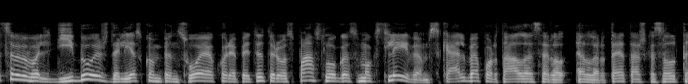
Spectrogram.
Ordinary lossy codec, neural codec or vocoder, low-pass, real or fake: MP3, 48 kbps; none; 7.2 kHz; real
